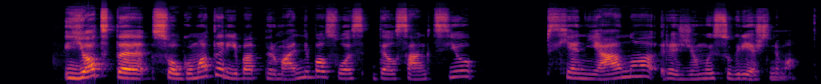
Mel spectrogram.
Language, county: Lithuanian, Šiauliai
